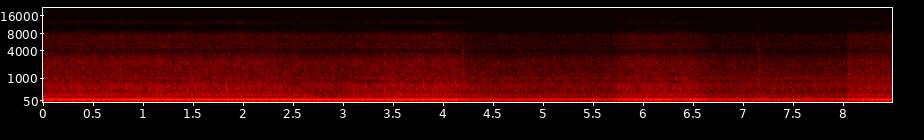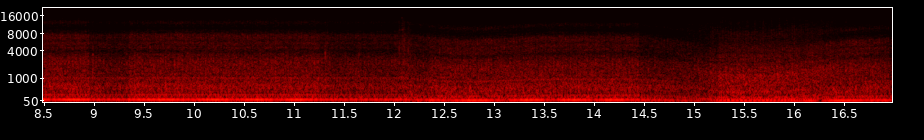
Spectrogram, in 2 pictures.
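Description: A tractor engine rumbles steadily at low speed.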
